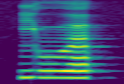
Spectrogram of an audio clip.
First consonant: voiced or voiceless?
voiced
